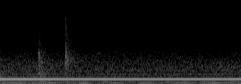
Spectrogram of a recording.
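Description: A single steady low tone, like a hum, held unchanged throughout, over a faint low rumble.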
